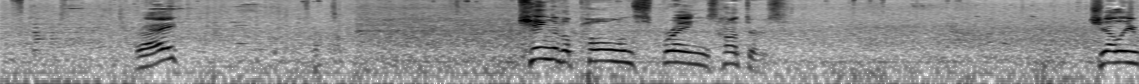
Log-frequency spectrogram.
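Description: A dog howls and yowls in short bursts.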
